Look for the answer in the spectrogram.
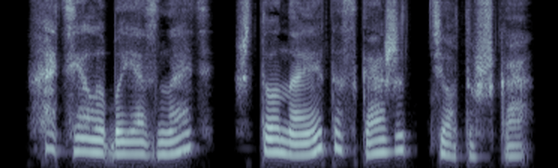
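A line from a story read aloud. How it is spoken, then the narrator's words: Whisper. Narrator (Russian): шепнула Дейзи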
